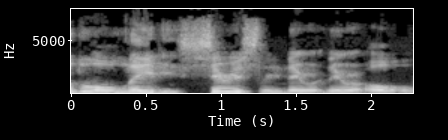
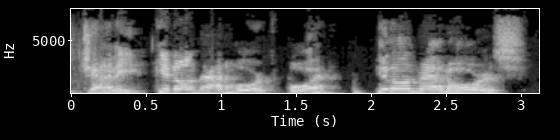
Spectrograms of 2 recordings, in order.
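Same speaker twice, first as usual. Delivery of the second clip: big bellowing guy; 9 semitones higher than usual. Retold or imitated. Big guy ordering Johnny onto the horse, mock bellow. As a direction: imitate a big man ordering someone about. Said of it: "this guy with the big bellowing voice".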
